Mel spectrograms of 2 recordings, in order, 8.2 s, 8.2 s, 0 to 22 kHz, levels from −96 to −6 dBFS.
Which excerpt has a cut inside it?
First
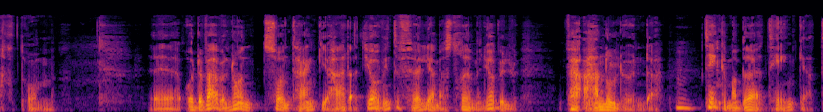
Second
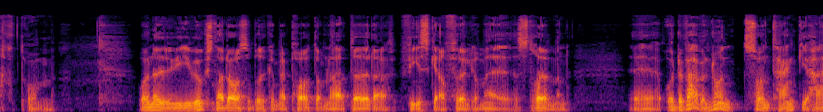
first; 2 cuts; at 1.3 s, 7.0 s

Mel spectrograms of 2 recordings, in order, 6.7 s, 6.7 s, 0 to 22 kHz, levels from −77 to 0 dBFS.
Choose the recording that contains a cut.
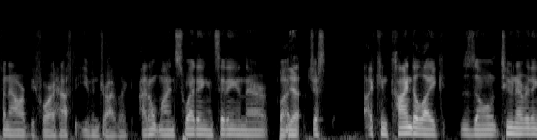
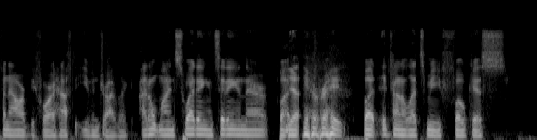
second; 2 cuts; at 3.8 s, 4.9 s

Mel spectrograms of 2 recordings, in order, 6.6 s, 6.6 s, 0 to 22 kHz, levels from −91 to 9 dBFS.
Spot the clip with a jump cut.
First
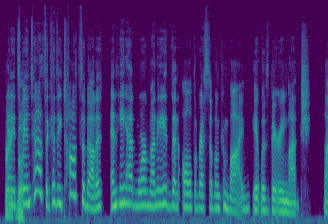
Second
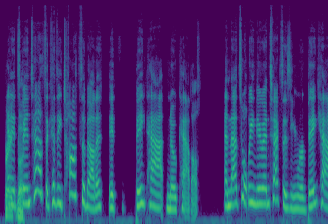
first; 2 cuts; at 2.1 s, 5.0 s

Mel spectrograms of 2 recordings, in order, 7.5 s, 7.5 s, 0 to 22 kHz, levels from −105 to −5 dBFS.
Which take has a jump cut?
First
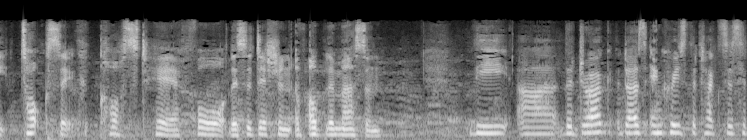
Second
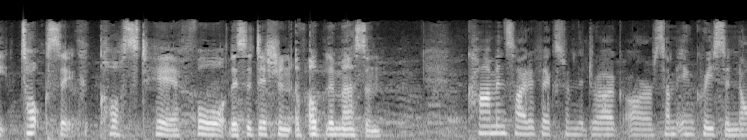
second; 1 cut; at 4.7 s

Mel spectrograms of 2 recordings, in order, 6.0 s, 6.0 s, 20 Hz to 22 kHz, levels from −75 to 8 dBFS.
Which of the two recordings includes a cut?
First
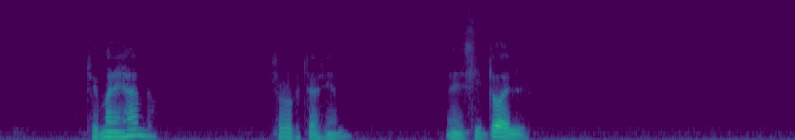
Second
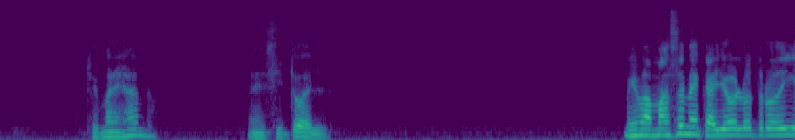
second; 1 cut; at 1.7 s

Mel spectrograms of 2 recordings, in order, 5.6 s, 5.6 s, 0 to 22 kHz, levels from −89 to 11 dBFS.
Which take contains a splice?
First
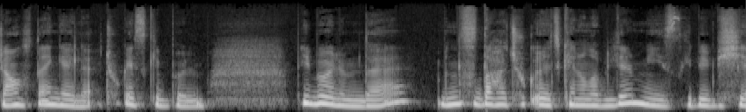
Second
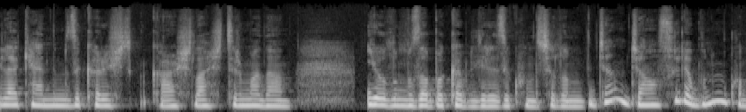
second; 2 cuts; at 2.6 s, 4.4 s

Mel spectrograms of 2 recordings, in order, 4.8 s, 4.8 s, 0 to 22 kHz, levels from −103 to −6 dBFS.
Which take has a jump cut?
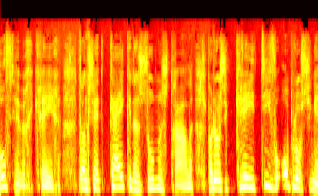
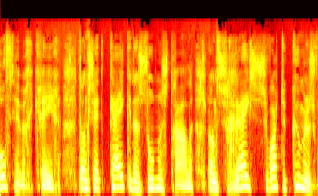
first; 1 cut; at 3.1 s

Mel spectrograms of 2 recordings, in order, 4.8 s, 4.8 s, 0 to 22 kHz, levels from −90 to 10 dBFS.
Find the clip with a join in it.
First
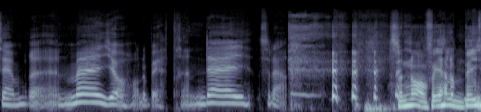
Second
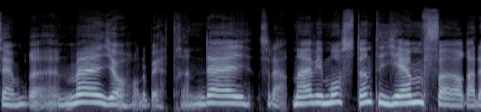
first; 1 cut; at 2.9 s

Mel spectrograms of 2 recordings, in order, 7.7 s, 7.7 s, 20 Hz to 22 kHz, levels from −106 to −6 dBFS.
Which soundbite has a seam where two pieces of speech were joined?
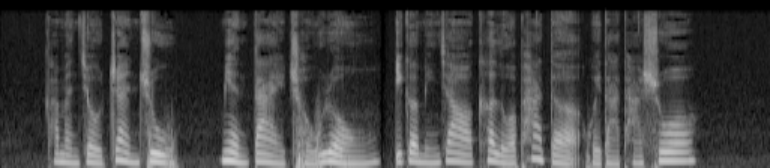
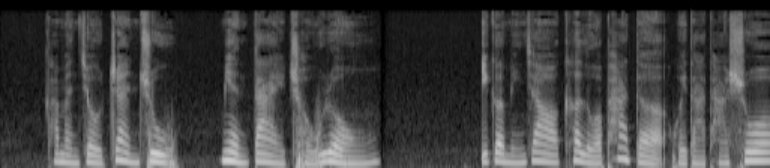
first; 1 cut; at 3.9 s

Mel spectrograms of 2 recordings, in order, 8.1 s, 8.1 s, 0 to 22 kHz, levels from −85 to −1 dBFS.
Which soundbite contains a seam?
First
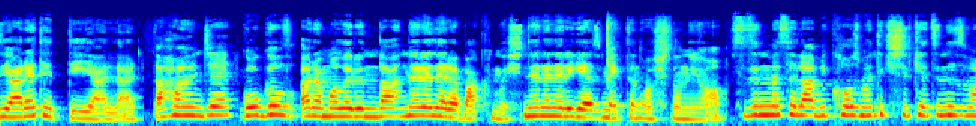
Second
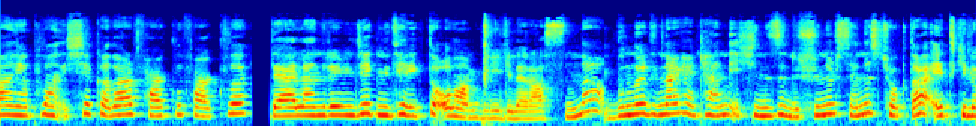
second; 1 cut; at 5.0 s

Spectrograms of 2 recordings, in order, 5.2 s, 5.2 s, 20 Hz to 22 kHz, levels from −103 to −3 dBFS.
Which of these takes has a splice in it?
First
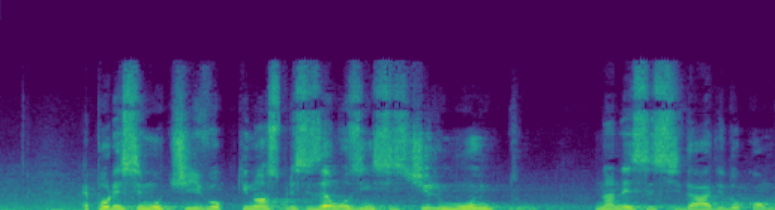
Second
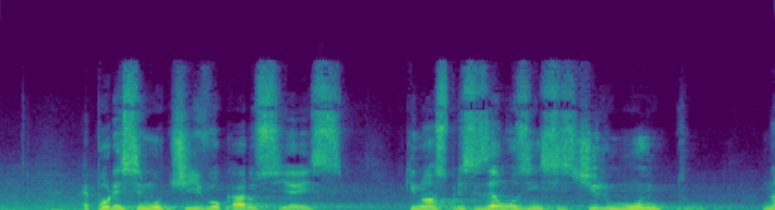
first; 1 cut; at 1.5 s

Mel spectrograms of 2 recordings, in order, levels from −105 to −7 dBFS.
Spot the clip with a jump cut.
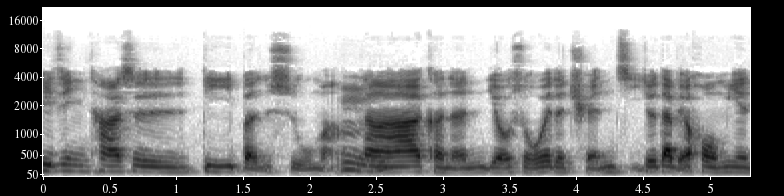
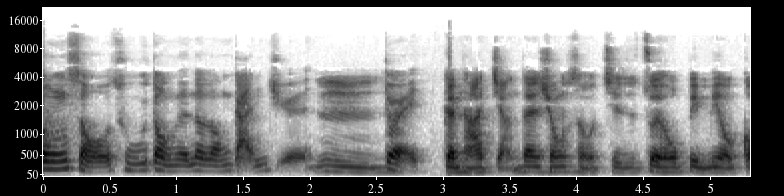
second; 1 cut; at 2.9 s

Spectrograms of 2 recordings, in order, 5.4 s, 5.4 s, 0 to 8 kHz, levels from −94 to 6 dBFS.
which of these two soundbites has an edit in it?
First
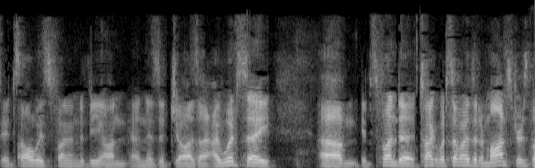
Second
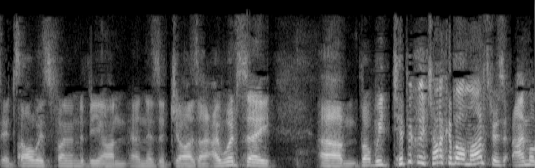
second; 1 cut; at 3.6 s

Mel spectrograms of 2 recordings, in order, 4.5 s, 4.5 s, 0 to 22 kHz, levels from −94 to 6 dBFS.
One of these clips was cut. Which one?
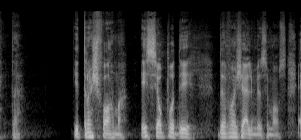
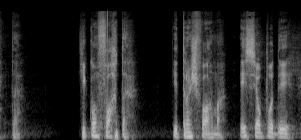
first; 1 cut; at 1.0 s

